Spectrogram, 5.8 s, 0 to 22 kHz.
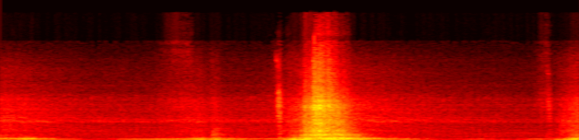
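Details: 24-valve VR6 (MK4) right after installing an ECS Luft-Technik polished cold air intake: clean, smooth revs rising and falling twice with a deep intake whoosh on each blip; normal revving, engine sounds healthy.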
